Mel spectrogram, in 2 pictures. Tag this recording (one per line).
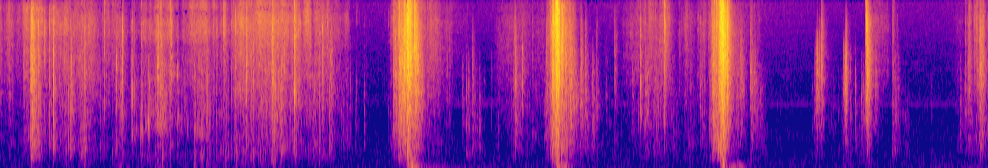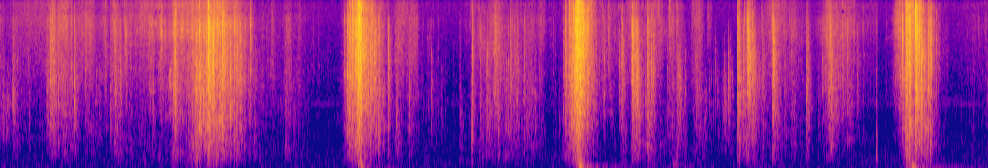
sheet
throw-paper
paper
page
